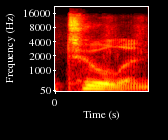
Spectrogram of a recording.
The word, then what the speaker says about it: Tulin: No, am I getting his name wrong? Tulin, that's right.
